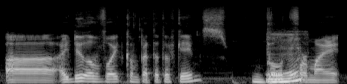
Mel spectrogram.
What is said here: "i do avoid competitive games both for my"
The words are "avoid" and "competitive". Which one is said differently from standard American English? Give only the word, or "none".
none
